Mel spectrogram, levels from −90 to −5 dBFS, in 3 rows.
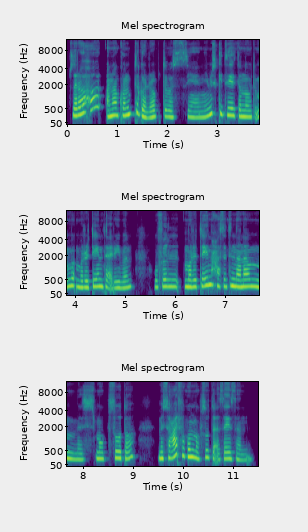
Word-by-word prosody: بصراحة 285 - +3 0.3
أنا 250 +4 +4
كنت 280 +6 +1
جرّبت 220 - 0
بس 210 -1 -4
يعني 200 +1 -3
مش 310 +3 +1
كتير، 275 -4 +1
كان 220 -3 0
ت - - -14
مرّتين 255 0 +1
تقريبًا 215 0 -3 0.4
وفي 250 +1 -1
المرّتين 250 +5 +3
حسّيت 270 -5 -4
إن 270 -2 +5
أنا 250 +1 +4 0.4
مش 195 0 -8
مبسوطة، 230 +3 -2 0.5
مش 225 +1 0
عارفة 320 +6 +2
أكُون 280 -1 +5
مبسوطة 245 +3 -3
أساسًا. 210 -3 -5
245 Hz, 125 wpm, -24 LUFS, 220-265 Hz, 0.5 s, إن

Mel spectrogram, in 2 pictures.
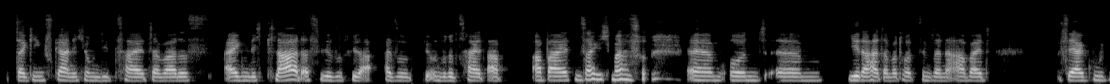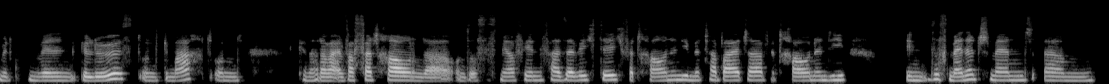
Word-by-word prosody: da 180 - +3
ging's 185 +2 -6
gar 195 -2 +4
nicht 175 +2 -4
um 180 -2 -3
die 175 -1 -5
Zeit. 170 -2 +1
Da 175 -2 +1
war 170 0 +5
das 180 0 -3
eigentlich 180 -1 +1
klar, 205 +4 +7
dass 200 - 0
wir 190 - +1
so 185 - -6
viel - - 0 0.2
also 175 -3 -2
für - - -2
unsere 175 -2 -2
Zeit 180 -1 +1
abarbeiten, 190 +1 +2
sage 220 +4 +4
ich 230 - -3
mal 220 +1 +5
so. 235 +4 -3 0.4
Ähm, 190 -2 +2
und, 185 -1 0
ähm, 180 0 -2 0.2
jeder 190 -2 +5
hat 180 -1 +3
aber 175 0 -2
trotzdem 180 0 -5
seine 175 -1 -1
Arbeit 175 -1 0 0.7
sehr 180 -1 +4
gut 190 +1 -6
mit 185 -2 -6
gutem 195 -4 -9
Willen 180 -1 -1
gelöst 200 +9 +2
und 175 0 -7
gemacht 180 +7 -3
und 180 -1 -6 0.5
genau 185 -5 -6
da 175 - +2
war 170 - +4
einfach 190 +2 0
Vertrauen 195 -3 +4
da 85 - 0
und - - -8
das 85 - -6
ist - - -21
mir 180 -1 -2
auf 185 - -11
jeden 195 -1 -2
Fall 195 -1 -1
sehr 190 -1 +2
wichtig. 210 +1 0
Vertrauen 180 +1 -3
in 210 0 -1
die 205 - +1
Mitarbeiter, 195 0 +1
Vertrauen 185 0 -1
in 195 0 -2
die 200 +2 -1 0.6
in 190 +1 -3
das 235 0 -2
Management, 195 0 -1
ähm, 180 -1 -4
185 Hz, 185 wpm, -22 LUFS, 180-195 Hz, 0.7 s, klar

